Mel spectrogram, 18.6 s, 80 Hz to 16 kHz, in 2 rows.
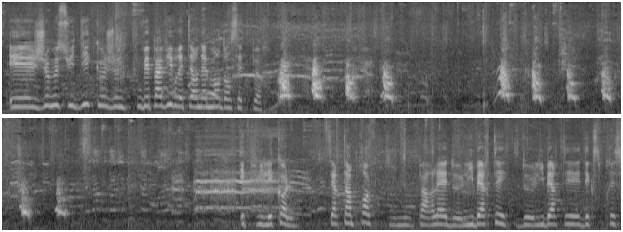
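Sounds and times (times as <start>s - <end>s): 
speech: 0.1s - 4.2s, 13.2s - 18.5s
dog barking: 4.0s - 6.0s, 7.4s - 10.3s.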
